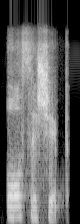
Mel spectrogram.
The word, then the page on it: authorship: Indian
